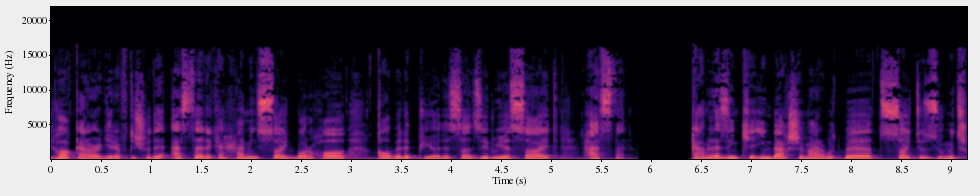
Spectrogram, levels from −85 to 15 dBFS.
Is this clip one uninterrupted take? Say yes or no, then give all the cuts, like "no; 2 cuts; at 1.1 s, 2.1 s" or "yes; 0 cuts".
yes; 0 cuts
